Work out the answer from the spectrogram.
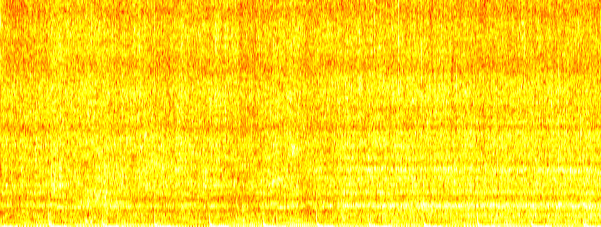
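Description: Mutton pieces sizzling as they fry in oil and spice masala over a high flame in a pressure cooker, stirred and turned with a wooden spatula.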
